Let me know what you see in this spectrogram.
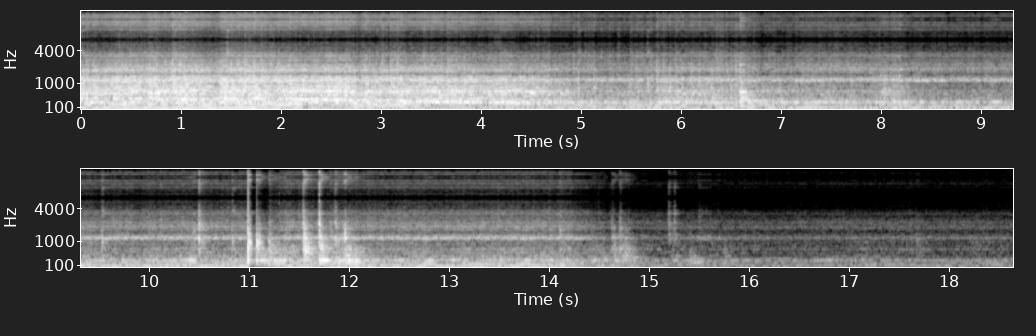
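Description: Stock rod race car's engine heard onboard, running at low revs and fading as the car rolls slowly to a stop off the track. There are a few sharp knocks around eleven to twelve seconds in, and the engine falls silent about fourteen seconds in.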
